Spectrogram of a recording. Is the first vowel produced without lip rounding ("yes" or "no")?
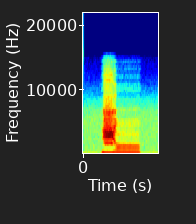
no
